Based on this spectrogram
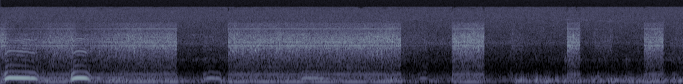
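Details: Great horned owls, a pair at a Savannah nest on a November morning, hooting back and forth: two strong deep hoots open, then fainter hoots follow irregularly amid bursts of camera hiss.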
